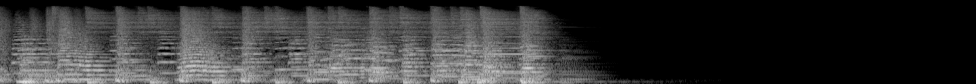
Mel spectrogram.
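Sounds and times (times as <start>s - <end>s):
ragtime piece: 0.0s - 6.1s.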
